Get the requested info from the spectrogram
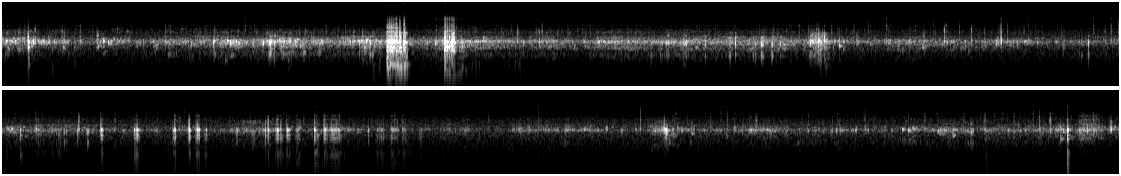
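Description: Muffled underwater sound heard through an action camera's waterproof housing: a steady, dull water hiss and gurgle with scattered small clicks, and two loud knocks about five and six seconds in.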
